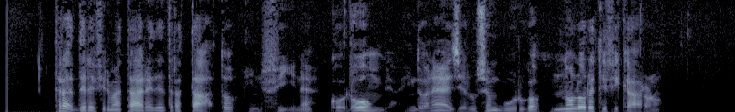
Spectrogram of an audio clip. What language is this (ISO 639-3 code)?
ita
